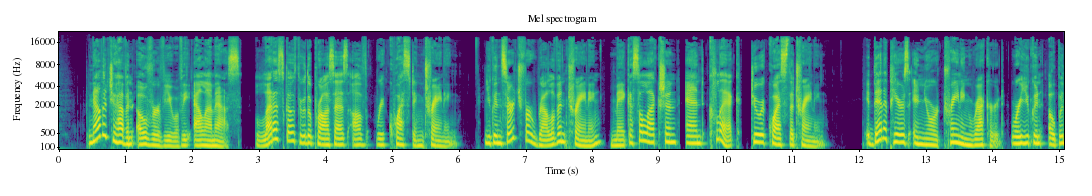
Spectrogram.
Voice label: eLearning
